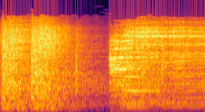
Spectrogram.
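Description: Muffled gunshots behind an office door in a cafe: a couple of loud, heavy blasts about a second apart, each leaving a long dull rumbling decay, with no voices.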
